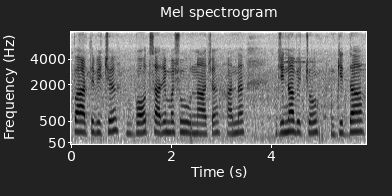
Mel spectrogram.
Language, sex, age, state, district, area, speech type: Punjabi, female, 18-30, Punjab, Rupnagar, rural, spontaneous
